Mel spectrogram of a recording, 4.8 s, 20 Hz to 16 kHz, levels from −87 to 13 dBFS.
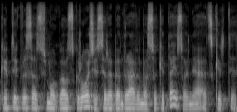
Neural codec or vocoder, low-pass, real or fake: none; 14.4 kHz; real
